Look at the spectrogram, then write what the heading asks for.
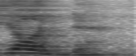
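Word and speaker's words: יוד: Alam niyo po sa Hebrew, kung titingnan niyo po, no, yung letter Y, ang pagbigkas nila dyan ay Yod.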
